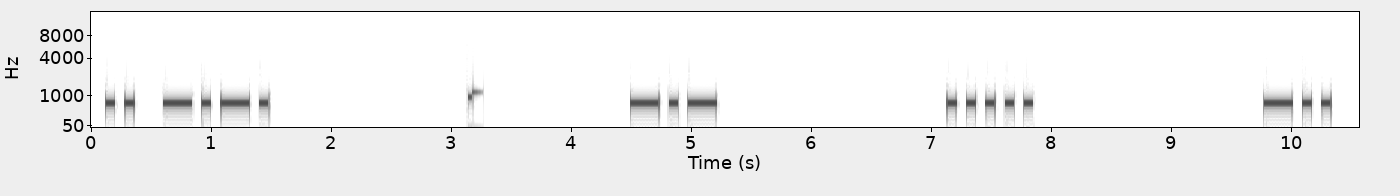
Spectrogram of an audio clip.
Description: Morse code, heard as a keyed tone, about 15 wpm, spaced as for 5 wpm, 700 Hz. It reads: IC K5D
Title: USA Call Signs - 5 Characters - 8x Character Spacing - 15wpm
